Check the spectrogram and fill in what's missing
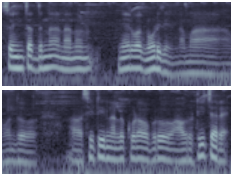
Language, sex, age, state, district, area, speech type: Kannada, male, 30-45, Karnataka, Mysore, urban, spontaneous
